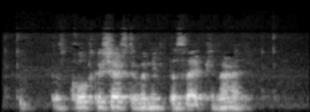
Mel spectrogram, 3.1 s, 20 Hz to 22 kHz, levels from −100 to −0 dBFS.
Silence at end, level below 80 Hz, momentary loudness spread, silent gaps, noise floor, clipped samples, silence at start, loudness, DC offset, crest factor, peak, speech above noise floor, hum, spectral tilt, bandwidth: 0.65 s; -66 dBFS; 14 LU; none; -60 dBFS; under 0.1%; 0.2 s; -19 LUFS; under 0.1%; 18 dB; -2 dBFS; 42 dB; none; -6.5 dB/octave; 7.6 kHz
